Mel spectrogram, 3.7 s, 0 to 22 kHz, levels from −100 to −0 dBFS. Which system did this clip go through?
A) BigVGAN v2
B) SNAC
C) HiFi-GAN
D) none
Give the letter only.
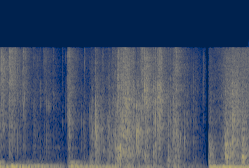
D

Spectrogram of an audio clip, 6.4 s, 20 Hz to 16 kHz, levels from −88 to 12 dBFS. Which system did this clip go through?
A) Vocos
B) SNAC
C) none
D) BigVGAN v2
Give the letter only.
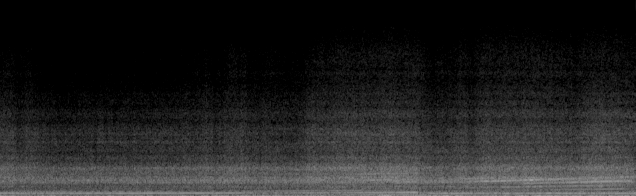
D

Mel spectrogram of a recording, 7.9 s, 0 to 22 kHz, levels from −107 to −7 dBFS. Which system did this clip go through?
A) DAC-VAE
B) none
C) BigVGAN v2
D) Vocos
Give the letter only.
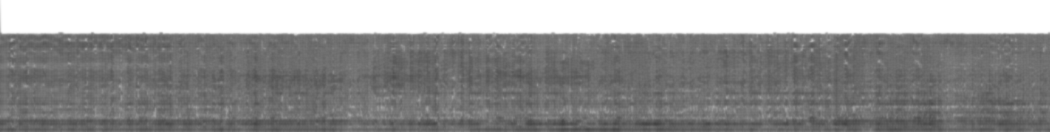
C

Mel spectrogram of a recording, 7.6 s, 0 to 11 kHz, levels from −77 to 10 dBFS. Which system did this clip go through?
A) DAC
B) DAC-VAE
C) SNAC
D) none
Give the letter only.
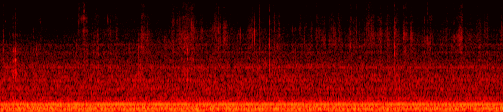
D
